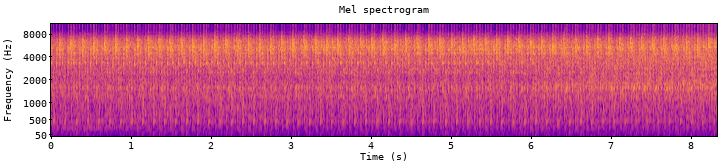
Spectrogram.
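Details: Volvo 850 petrol engine idling with a steady, regular knock, roughly three to four per second, over the running noise; cause unknown.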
